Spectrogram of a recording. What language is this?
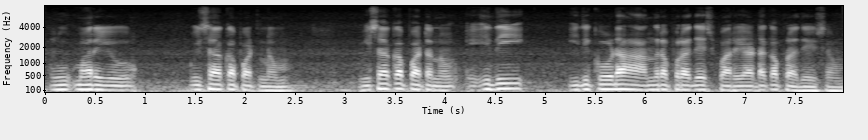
Telugu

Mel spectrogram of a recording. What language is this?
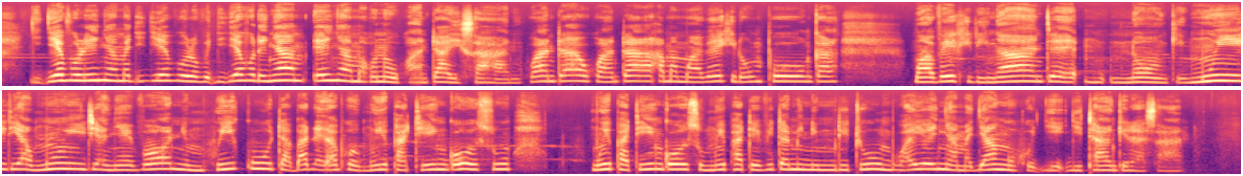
Kinga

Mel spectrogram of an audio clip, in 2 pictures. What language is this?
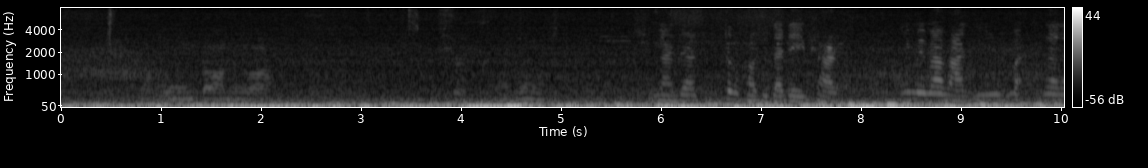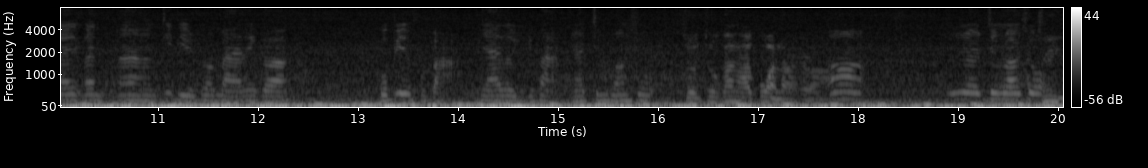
Chinese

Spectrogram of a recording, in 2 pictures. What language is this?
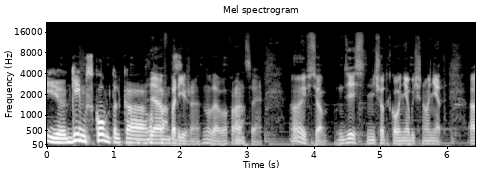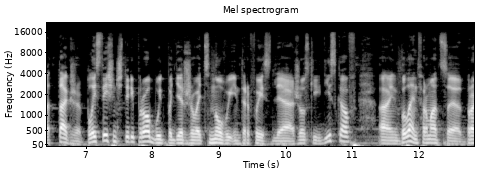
Russian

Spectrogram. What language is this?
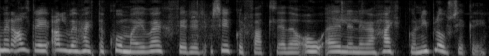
Icelandic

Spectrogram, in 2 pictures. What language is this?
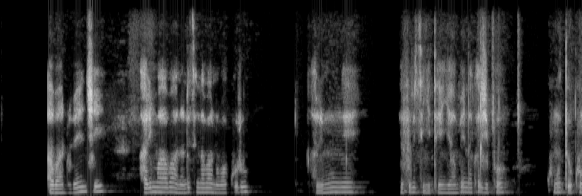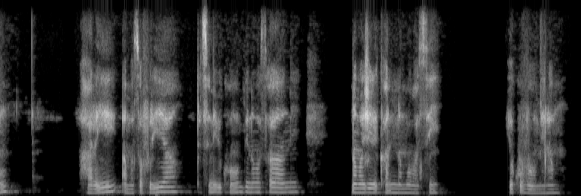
Kinyarwanda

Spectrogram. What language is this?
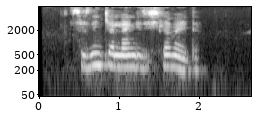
Uzbek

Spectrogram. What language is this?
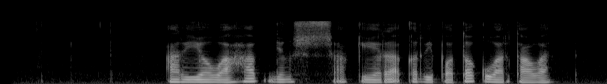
Sundanese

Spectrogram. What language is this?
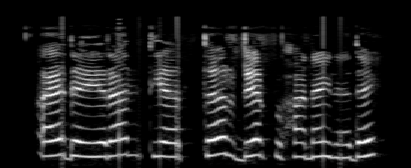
Pashto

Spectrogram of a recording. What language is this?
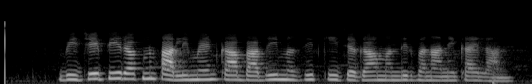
Urdu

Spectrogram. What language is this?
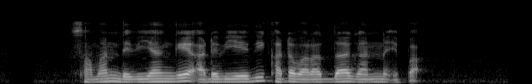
Sinhala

